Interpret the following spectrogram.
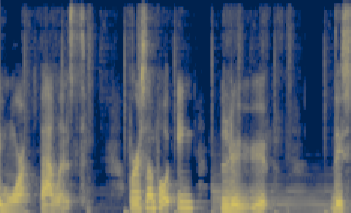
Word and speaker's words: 吕: This one, first of all, is pronounced as 吕.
